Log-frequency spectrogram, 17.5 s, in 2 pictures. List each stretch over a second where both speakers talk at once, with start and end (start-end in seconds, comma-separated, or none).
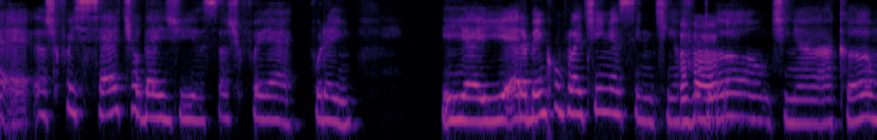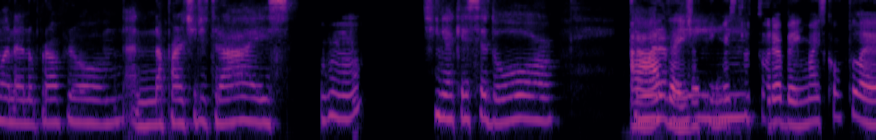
15.1-16.3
